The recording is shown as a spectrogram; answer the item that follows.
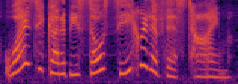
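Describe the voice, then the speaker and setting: A woman voicing a tiny, childlike fairy companion in a video game, squeaky, expressive and inquisitive. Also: moderate pace, exaggerated voice. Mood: curious, pouty. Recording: game music behind.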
